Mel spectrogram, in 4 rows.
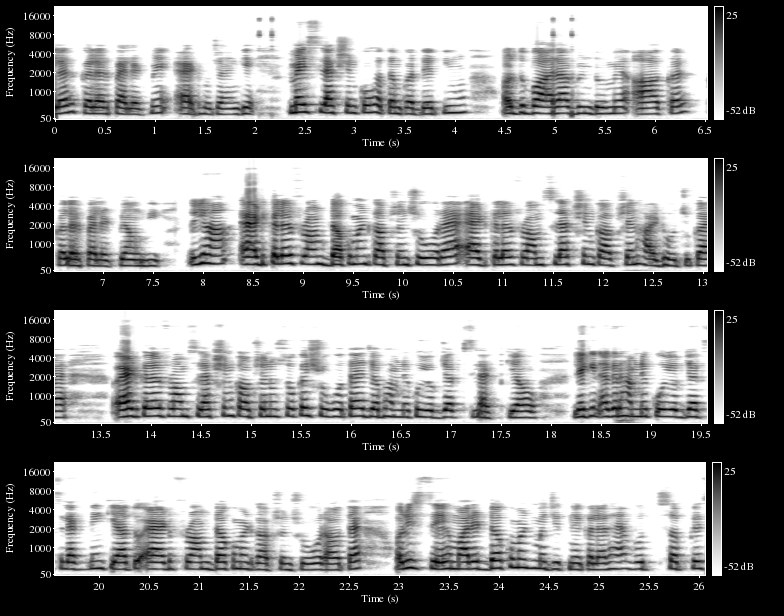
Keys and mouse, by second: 2.2 click, 5.1 click.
